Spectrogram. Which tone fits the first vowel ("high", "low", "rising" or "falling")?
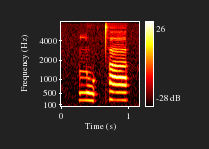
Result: low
